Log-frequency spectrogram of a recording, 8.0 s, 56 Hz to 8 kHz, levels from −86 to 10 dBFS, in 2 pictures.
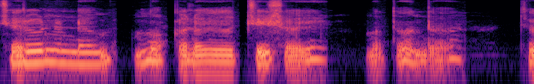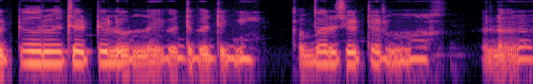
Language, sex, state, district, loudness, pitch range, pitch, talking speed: Telugu, male, Andhra Pradesh, Guntur, -17 LUFS, 185-240 Hz, 195 Hz, 120 wpm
